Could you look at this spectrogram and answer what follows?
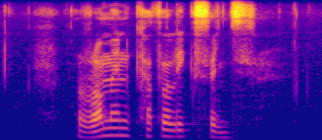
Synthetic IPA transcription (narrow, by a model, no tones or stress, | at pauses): romãnkʰat̪ʰɔlikʰsens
